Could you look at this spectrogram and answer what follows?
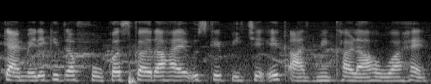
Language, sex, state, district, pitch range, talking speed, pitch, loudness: Hindi, female, Haryana, Jhajjar, 180-205 Hz, 195 wpm, 190 Hz, -20 LUFS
